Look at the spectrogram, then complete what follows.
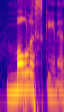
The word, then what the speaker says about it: Moleskine: part of the problem moleskine is that how you say it moleskin with an extra e all writers seem to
